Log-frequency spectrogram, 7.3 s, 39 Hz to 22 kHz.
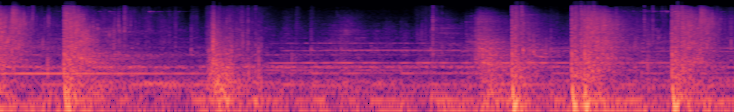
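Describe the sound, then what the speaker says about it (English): Pistol fired in bursts in Resident Evil 3 Remake, several sharp loud cracks spaced a second or so apart over a low game background hum. "The burst on the pistols actually it's really inaccurate."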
